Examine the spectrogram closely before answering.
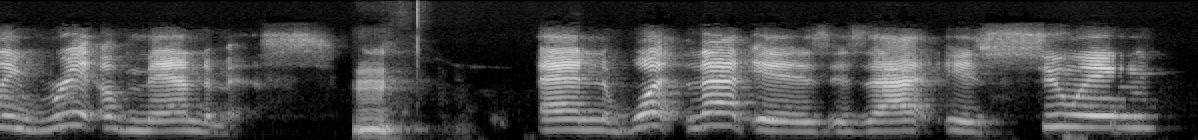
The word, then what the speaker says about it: mandamus: No, it's pronounced mandamus.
